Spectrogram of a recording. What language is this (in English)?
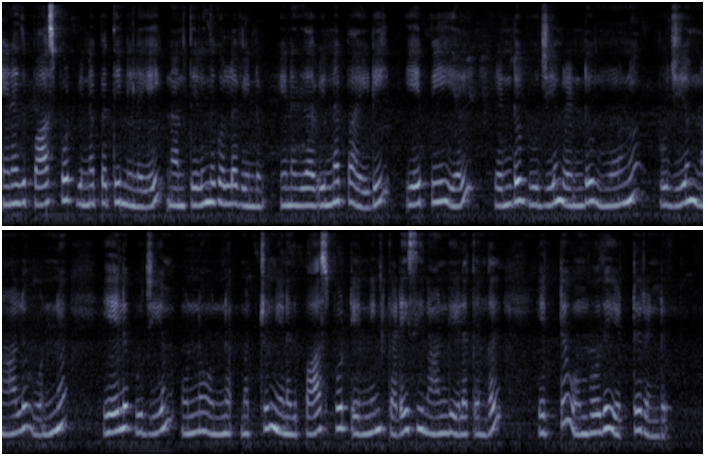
Tamil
